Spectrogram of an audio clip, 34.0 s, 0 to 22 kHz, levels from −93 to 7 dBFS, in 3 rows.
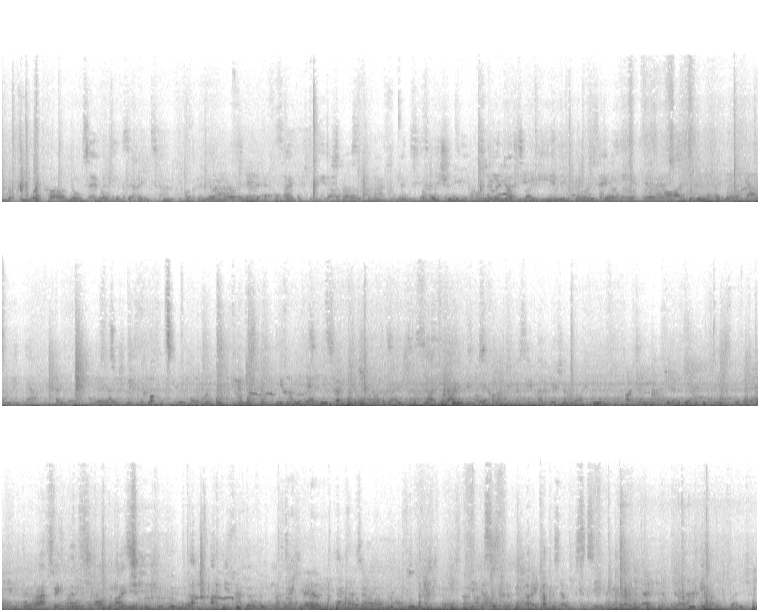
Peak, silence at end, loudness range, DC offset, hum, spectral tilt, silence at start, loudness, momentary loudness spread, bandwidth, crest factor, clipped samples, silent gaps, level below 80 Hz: -14 dBFS; 0 s; 12 LU; under 0.1%; none; -7 dB/octave; 0 s; -36 LUFS; 12 LU; 13.5 kHz; 18 dB; under 0.1%; none; -36 dBFS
